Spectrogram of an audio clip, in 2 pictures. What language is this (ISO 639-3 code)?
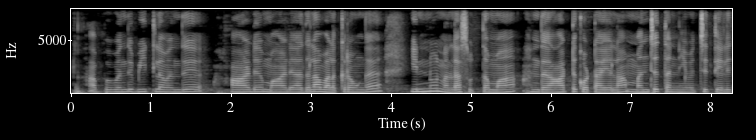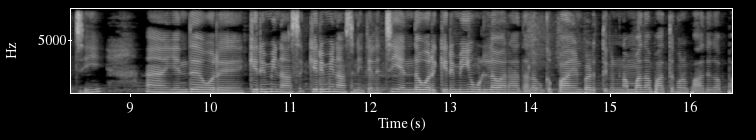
tam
